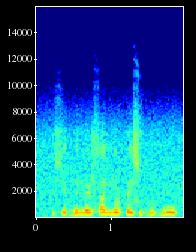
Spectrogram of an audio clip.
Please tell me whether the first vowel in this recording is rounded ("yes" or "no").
no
